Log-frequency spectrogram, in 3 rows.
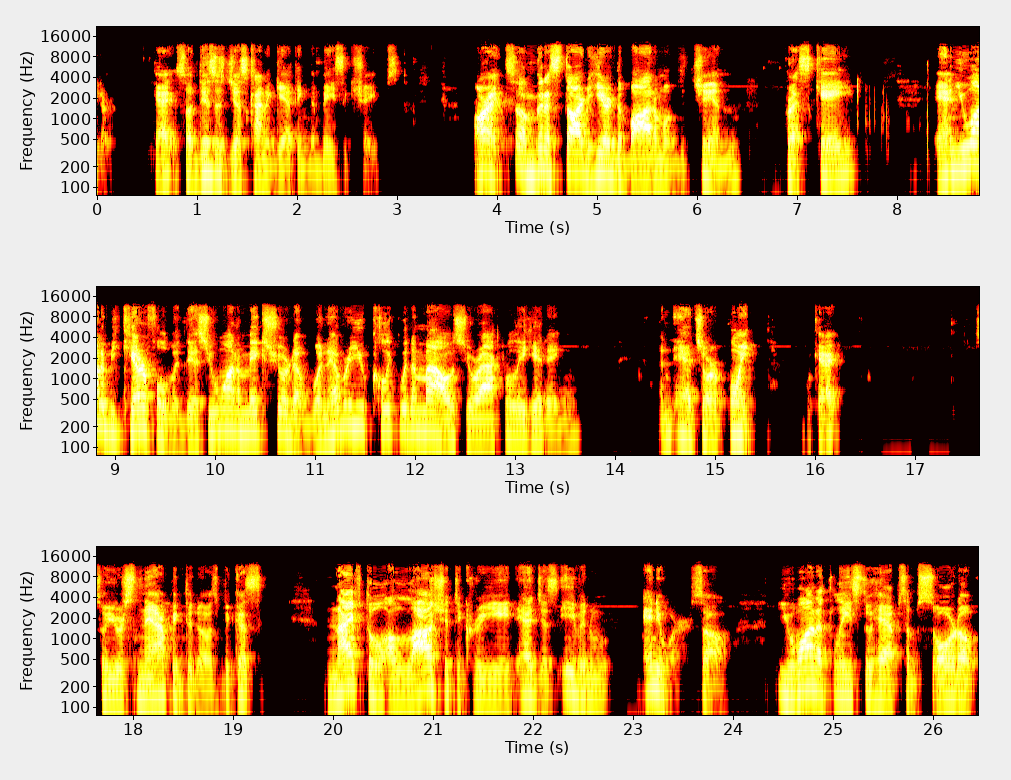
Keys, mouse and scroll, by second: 0.7 middle click, 2.4-2.7 scroll up 1, 2.7-3.3 scroll down 1, 3.3 middle click, 4.4 scroll down 1, 7.0 k, 16.6 middle click.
